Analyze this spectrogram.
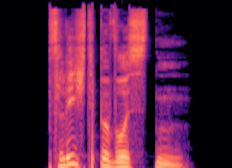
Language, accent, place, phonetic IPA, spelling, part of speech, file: German, Germany, Berlin, [ˈp͡flɪçtbəˌvʊstn̩], pflichtbewussten, adjective, De-pflichtbewussten.ogg
- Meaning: inflection of pflichtbewusst: 1. strong genitive masculine/neuter singular 2. weak/mixed genitive/dative all-gender singular 3. strong/weak/mixed accusative masculine singular 4. strong dative plural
